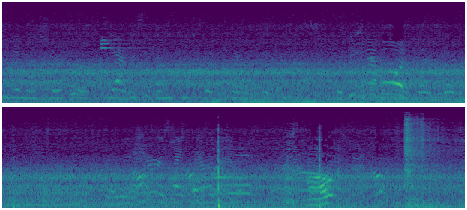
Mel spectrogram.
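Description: Distant calls and shouts from players and spectators around a soccer field, over a steady low hum. There is one sharp knock about nine seconds in and a short rush of noise near the end.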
